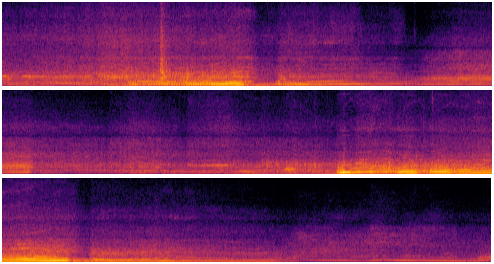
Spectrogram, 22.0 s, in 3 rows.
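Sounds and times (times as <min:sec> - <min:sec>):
rally car engine revving hard: 0:02.0 - 0:05.6, 0:12.4 - 0:17.2.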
